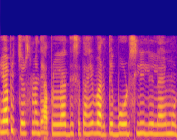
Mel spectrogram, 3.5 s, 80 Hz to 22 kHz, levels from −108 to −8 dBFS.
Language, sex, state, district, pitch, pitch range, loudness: Marathi, female, Maharashtra, Pune, 270 Hz, 265-280 Hz, -20 LUFS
